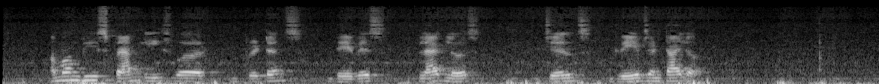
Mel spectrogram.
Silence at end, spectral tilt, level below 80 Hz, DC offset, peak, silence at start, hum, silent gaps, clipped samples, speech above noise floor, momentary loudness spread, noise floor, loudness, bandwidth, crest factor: 0 s; -5.5 dB/octave; -30 dBFS; under 0.1%; -2 dBFS; 0.05 s; none; none; under 0.1%; 21 dB; 17 LU; -39 dBFS; -19 LUFS; 16.5 kHz; 18 dB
